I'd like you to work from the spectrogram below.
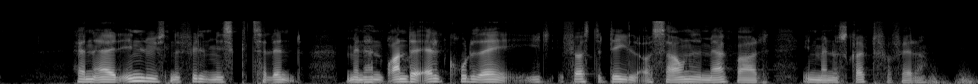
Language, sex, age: Danish, male, 26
